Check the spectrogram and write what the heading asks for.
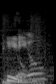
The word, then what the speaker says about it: Peele: Peele. Yeah. So the other E is silent.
